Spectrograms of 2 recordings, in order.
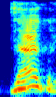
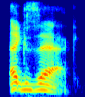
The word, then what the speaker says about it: XAC: Exact. XAC. So I'm pronouncing it how it's. No, it's fine, because it sounded like you said egg sack.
